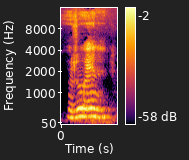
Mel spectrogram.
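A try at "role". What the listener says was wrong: वाई है क्या नहीं तो एल है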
